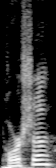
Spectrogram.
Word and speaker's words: Portia: My Time at Portia, is that how you say it?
